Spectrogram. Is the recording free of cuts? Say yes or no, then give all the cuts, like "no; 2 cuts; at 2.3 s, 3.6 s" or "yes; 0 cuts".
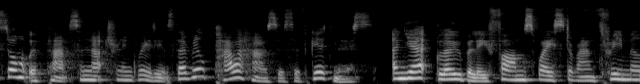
no; 2 cuts; at 3.6 s, 4.3 s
